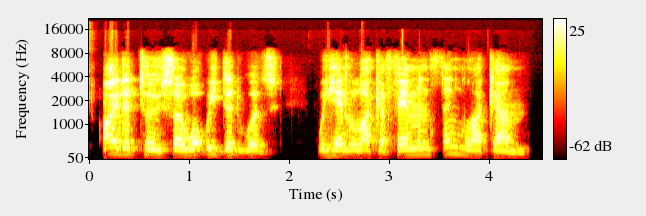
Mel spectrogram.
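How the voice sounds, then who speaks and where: A man with a New Zealand accent, fairly high-pitched, at a moderate pace. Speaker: panel guest. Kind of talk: casual chat.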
